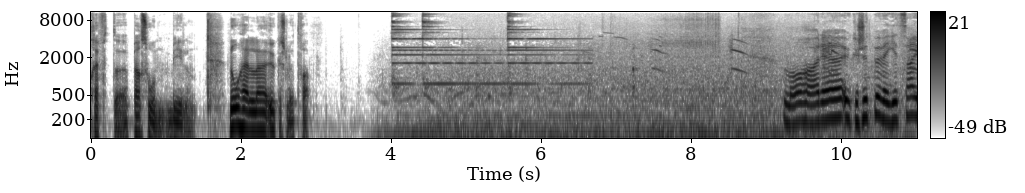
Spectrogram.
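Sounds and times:
speech: 0.0s - 3.1s, 9.2s - 11.0s
ringing bell-like chimes over the water: 4.0s - 6.9s
seagulls crying: 4.0s - 11.0s
waves lapping: 4.9s - 11.0s.

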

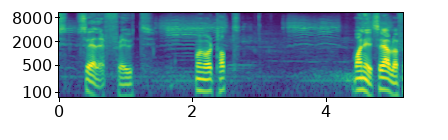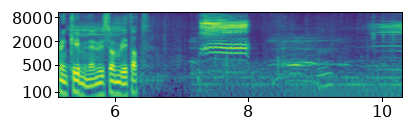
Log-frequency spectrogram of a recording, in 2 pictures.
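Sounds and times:
sheep bleating: 0.0s - 0.7s, 1.4s - 4.3s, 4.9s - 6.4s, 7.0s - 10.3s
faint hum: 0.1s - 10.3s
speech: 0.4s - 2.8s, 4.3s - 6.6s
black lamb crying: 1.4s - 4.2s, 5.1s - 6.2s, 7.1s - 10.3s.

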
